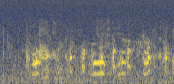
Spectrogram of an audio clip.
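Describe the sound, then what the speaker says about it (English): Mallard cross ducks squabble on open water, giving scattered, fairly faint quacks and calls over a steady outdoor hiss, with no voices. "Lots of lovely ducks on this water, lots of mallard crosses"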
